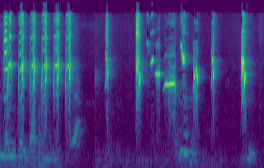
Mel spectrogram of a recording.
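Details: Long-tailed shrike calling to rivals: a fast run of six scratchy notes, then scattered sharp whistles, chips and brief harsh bursts after a gap.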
